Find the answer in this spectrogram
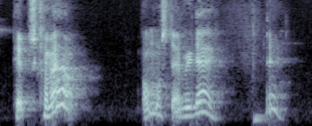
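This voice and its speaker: At a fairly quick pace, a man delivers his words. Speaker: trading coach. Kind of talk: pep talk. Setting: live video. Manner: animated; motivational, emphatic. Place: office. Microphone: webcam.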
